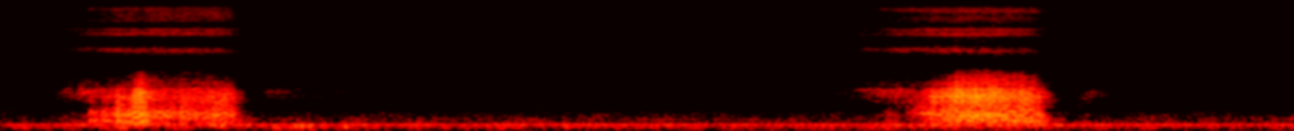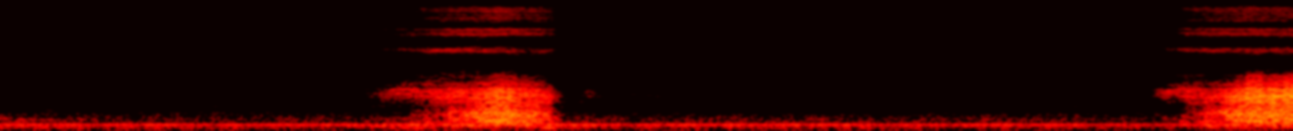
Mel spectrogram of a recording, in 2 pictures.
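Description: A Pomeranian snores steadily as it sleeps, each breath a soft, raspy rumble lasting about a second. The snores repeat every five seconds or so over a faint constant hum.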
